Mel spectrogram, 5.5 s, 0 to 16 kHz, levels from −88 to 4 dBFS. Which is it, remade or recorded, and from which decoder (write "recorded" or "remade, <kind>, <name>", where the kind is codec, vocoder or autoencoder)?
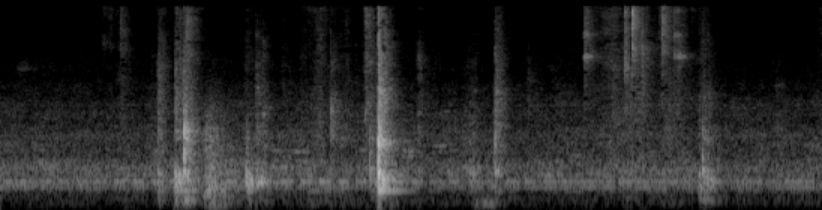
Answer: recorded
